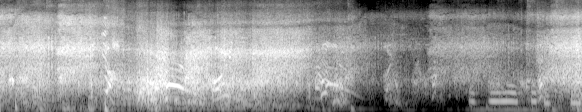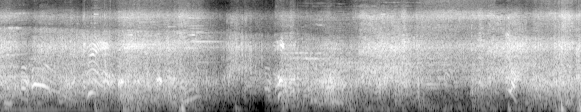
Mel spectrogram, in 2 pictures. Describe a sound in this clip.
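Swords swish and clash in a fight.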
